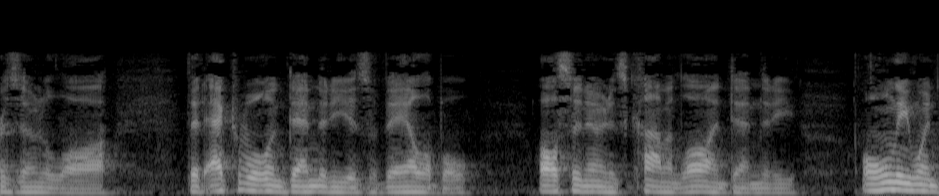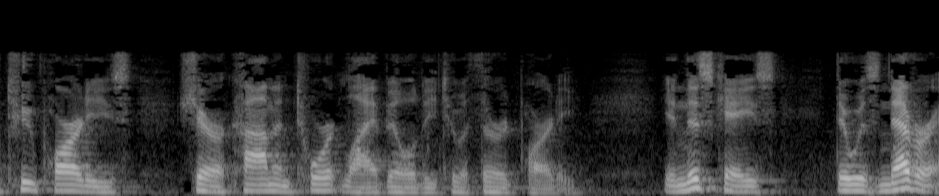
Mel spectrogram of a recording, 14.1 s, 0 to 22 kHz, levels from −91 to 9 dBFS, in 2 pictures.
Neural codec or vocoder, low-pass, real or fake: none; 7.2 kHz; real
